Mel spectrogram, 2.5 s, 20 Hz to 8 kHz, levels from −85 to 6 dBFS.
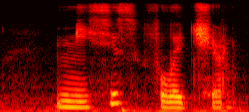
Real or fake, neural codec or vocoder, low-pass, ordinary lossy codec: real; none; 7.2 kHz; Opus, 64 kbps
